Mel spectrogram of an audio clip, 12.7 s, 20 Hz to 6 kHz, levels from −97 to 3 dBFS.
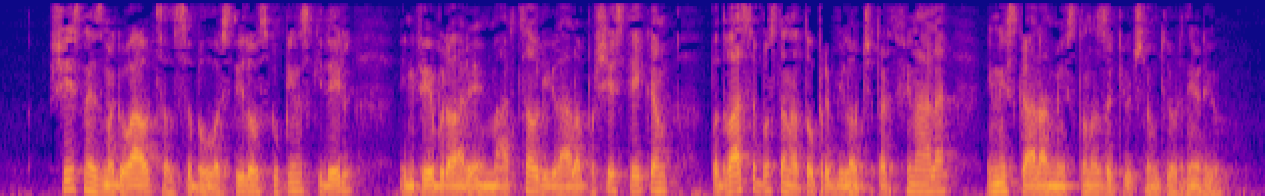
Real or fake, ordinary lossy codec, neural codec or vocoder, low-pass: fake; MP3, 24 kbps; codec, 16 kHz, 8 kbps, FunCodec, trained on LibriTTS, 25 frames a second; 5.4 kHz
